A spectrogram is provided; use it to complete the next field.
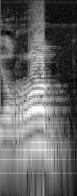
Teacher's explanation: रॉ को बा से मिलाएंगे और रॉ पुर पड़ी जाएगी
